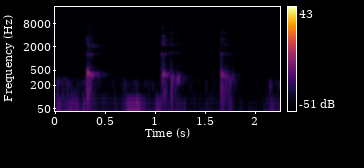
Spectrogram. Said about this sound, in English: Got a burp.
